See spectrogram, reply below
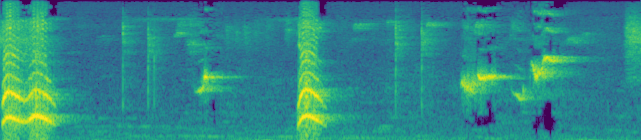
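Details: Lively flowerpecker song with two loud, rough, arching notes about three seconds apart, each followed by short thin whistles that rise and fall in quick slurred phrases.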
